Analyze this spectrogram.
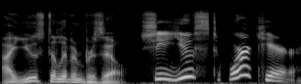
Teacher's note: So we blend them. The D and the T sound, they just merge into one sound.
